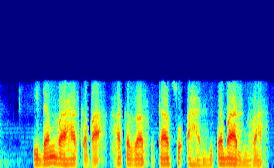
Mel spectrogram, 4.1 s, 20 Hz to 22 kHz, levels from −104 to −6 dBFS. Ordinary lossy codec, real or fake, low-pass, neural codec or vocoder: AAC, 16 kbps; real; 3.6 kHz; none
